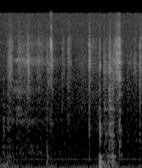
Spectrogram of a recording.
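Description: Paper cards being handled on a tabletop: faint rustling and scraping of cardstock, with a soft knock about one and a half seconds in.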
